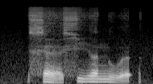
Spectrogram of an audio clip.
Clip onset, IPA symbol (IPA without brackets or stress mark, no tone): x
